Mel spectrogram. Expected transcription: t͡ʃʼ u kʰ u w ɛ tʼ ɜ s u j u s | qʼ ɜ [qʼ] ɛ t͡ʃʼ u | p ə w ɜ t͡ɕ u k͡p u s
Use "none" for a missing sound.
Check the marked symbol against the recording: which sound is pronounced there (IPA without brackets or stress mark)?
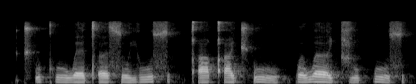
qʼ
